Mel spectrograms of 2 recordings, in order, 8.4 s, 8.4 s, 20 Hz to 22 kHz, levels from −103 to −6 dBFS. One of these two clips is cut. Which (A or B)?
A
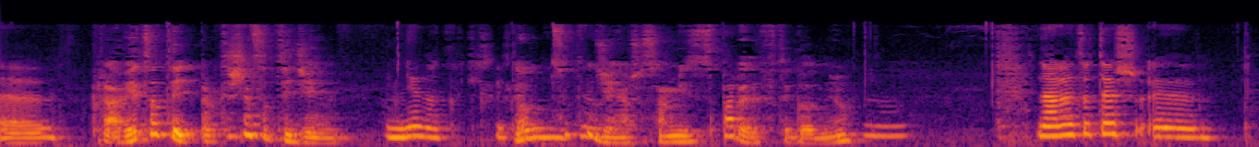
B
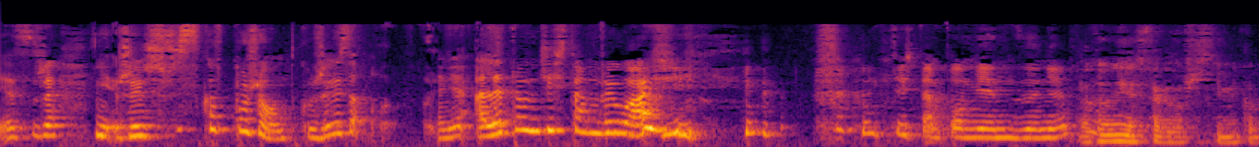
B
